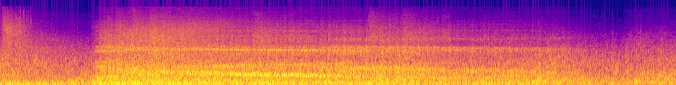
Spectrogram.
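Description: Lava erupts with a deep, roaring rumble.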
